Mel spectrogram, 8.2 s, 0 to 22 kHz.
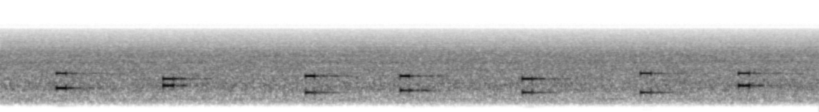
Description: DTMF, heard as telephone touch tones, dialled by hand, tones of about 100 ms, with radio hiss and room echo. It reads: 9 * 2 5 1 3 #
